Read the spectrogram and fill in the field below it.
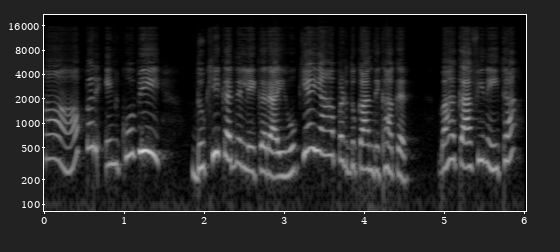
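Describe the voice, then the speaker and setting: A woman acts out a young married woman in a cartoon tale. Her voice is high and plaintive. She is easily hurt and ready to argue her side. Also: expressive, a little slow. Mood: indignant. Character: young wife, anxious, easily hurt and quarrelsome. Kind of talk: Hindi cartoon story dialogue.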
